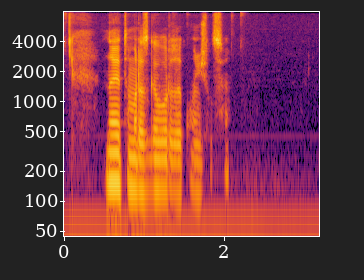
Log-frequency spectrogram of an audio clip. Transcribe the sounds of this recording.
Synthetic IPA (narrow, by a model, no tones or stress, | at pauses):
nɐɛt̪əmrəzɡɐvo̞rzɐko̞nʲt͡ɕɪlˠsʲə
